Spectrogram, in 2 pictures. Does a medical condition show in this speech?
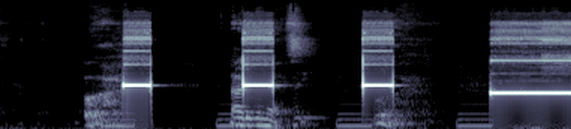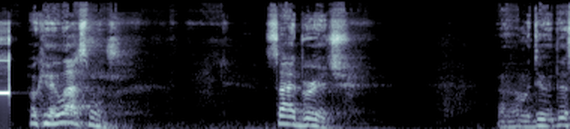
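No.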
